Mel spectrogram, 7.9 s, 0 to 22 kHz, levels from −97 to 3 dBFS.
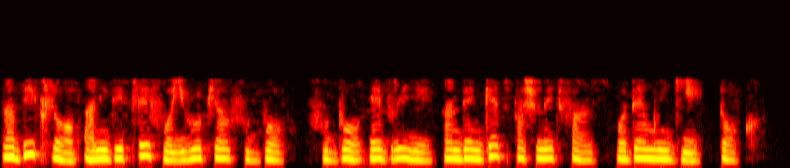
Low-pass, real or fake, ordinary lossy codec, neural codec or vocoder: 3.6 kHz; real; none; none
